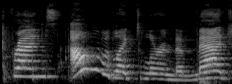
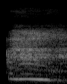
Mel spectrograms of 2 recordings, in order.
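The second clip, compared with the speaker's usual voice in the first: soft, low breathed-out "ah"; calming exhale; 3 semitones lower, 6 dB quieter than usual. Shown as a demonstration. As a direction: let the breath go gently. Models breathing out in story.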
